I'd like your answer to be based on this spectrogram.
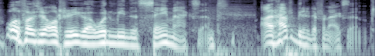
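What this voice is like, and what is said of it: Put-on different accent. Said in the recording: “you did a weird accent again ... You did an accent ... why are you in a different accent?”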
